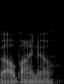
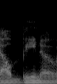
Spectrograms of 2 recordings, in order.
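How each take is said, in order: First: It uses the speaker's own usual pronunciation. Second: It uses the European and African pronunciation. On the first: The speaker calls it right. "instead of albino, but they're just wrong" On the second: The speaker calls it wrong. "my friends in uh, Africa and Europe and other places will say albino"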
